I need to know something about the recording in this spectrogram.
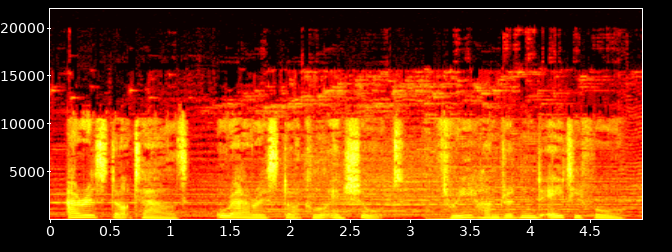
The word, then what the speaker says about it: Ἀριστοτέλης: Aristotle, ancient Greek, Aristotelēs, ancient Greek pronunciation, Aristotelēs, or Aristotle in short, 384, March 7, 322 BC, ancient Greek philosopher.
